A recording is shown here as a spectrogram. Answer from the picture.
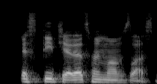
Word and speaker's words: Espitia: It's How do you spell it? How do you say your last name? Espitia. That's my mom's last name. Espitia.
